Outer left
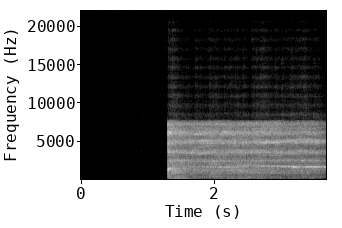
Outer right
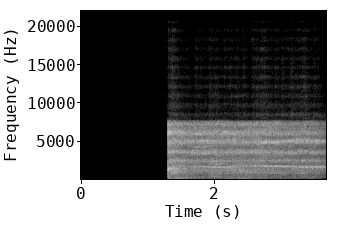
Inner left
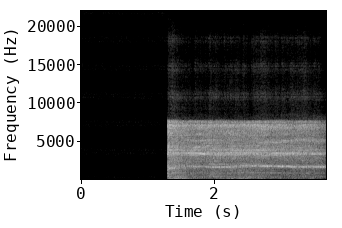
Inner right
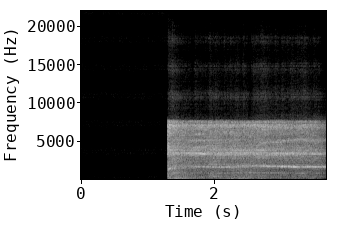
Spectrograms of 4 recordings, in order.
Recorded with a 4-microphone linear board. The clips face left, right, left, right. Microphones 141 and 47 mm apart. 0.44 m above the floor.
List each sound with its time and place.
1.3 s a scream: 20° left (ahead or behind), 1.1 m; by 3.6 s 35° right (ahead or behind), 1.3 m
